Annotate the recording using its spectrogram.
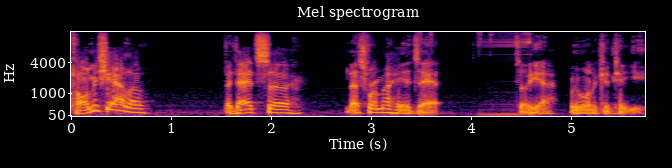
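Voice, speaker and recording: With a Southern US accent, a man speaks with long, frequent pauses. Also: moderate pace, very even loudness. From US South. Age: old. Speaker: gaming streamer. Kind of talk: live gameplay commentary. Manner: animated.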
